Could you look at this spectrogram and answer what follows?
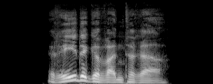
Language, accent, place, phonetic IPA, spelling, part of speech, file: German, Germany, Berlin, [ˈʁeːdəɡəˌvantəʁɐ], redegewandterer, adjective, De-redegewandterer.ogg
- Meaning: inflection of redegewandt: 1. strong/mixed nominative masculine singular comparative degree 2. strong genitive/dative feminine singular comparative degree 3. strong genitive plural comparative degree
